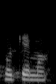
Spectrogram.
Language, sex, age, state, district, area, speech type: Tamil, female, 18-30, Tamil Nadu, Thanjavur, rural, conversation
